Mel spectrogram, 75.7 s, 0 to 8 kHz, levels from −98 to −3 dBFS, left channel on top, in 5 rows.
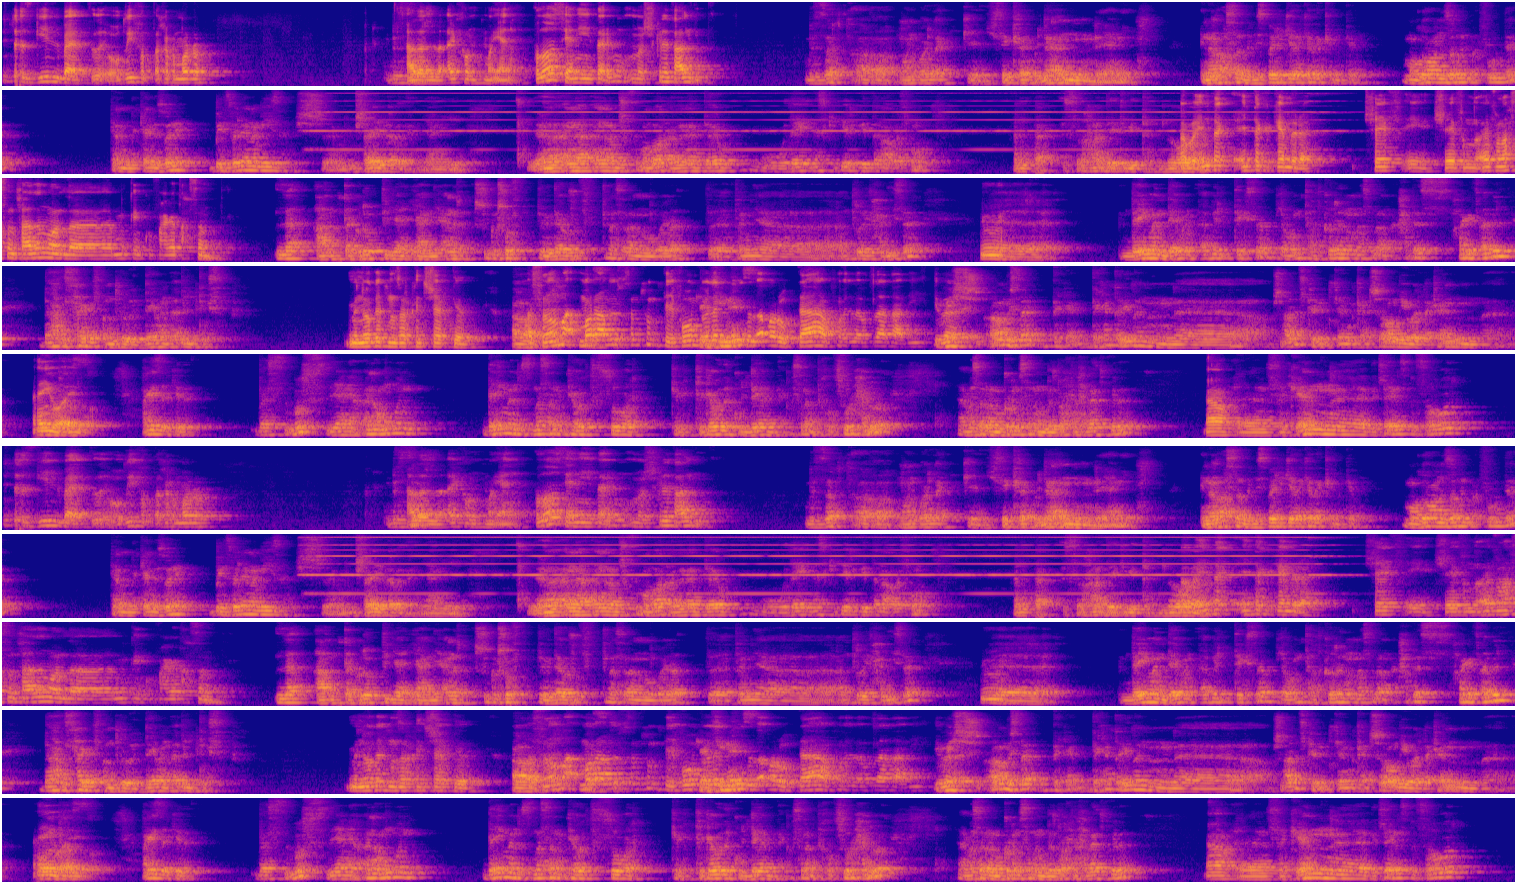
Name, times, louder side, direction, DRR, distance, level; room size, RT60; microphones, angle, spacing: voice 1, 0.2-2.0 4.0-7.0 26.9-28.2 28.8-32.4 40.0-40.3 48.8-50.0 50.6-55.1 60.8-61.4 72.5-72.8, left 5 dB, 90° left, 5 dB, 0.4 m, -30 dB
voice 2, 3.8-4.2 8.0-11.4 12.0-13.5 14.0-15.1 16.2-16.9 17.2-19.7 20.4-24.3 25.2-27.2 33.0-37.0 37.3-39.4 40.1-40.7 41.4-45.3 45.8-47.5 50.5-50.8 51.2-51.3 52.3-52.8 54.7-60.5 60.8-61.2 61.9-62.4 63.0-64.6 65.3-66.8 67.2-69.3 70.1-71.8 72.7-75.0, right 1 dB, 15° left, -6 dB, 0.7 m, -32 dB
Organ, 18.1-28.7, right 9 dB, 85° right, 0.4 m, -43 dB
3.3 x 2.3 x 2.4 m, 0.65 s
head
